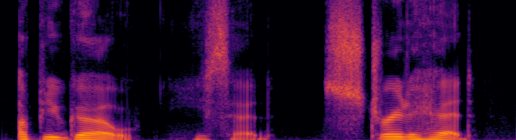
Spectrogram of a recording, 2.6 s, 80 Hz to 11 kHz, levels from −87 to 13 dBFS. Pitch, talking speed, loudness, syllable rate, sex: 160 Hz, 165 wpm, -18 LUFS, 4.2 syllables/s, female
